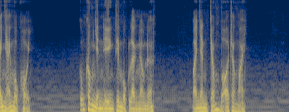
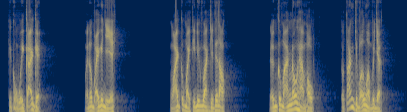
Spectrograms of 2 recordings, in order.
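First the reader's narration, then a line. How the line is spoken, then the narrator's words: Guilty startled shout. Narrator (Vietnamese): chột dạ quát lên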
